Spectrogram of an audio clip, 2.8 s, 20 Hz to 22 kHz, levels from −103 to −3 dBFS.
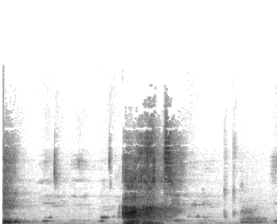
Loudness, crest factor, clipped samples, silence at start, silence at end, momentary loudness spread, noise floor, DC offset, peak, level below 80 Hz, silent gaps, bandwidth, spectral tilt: -19 LUFS; 22 dB; under 0.1%; 0 s; 0.35 s; 20 LU; -58 dBFS; under 0.1%; -2 dBFS; -62 dBFS; none; 12.5 kHz; -3 dB/octave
